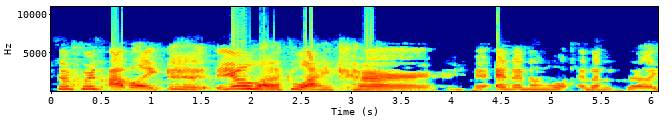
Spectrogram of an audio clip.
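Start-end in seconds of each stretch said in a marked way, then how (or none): 1.1-3.8 drawn-out excuse. Retold or imitated. Explaining herself to the stranger.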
